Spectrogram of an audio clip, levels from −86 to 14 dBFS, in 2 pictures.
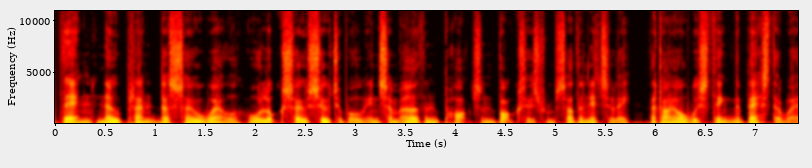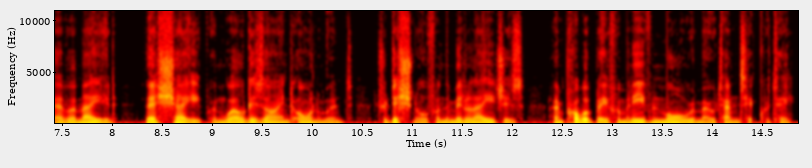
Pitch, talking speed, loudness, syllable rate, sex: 115 Hz, 195 wpm, -21 LUFS, 5.5 syllables/s, male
